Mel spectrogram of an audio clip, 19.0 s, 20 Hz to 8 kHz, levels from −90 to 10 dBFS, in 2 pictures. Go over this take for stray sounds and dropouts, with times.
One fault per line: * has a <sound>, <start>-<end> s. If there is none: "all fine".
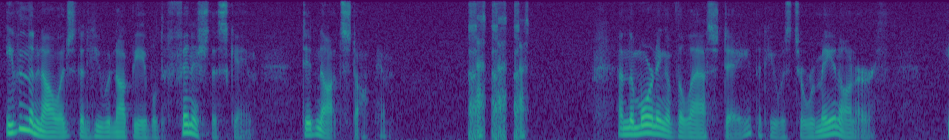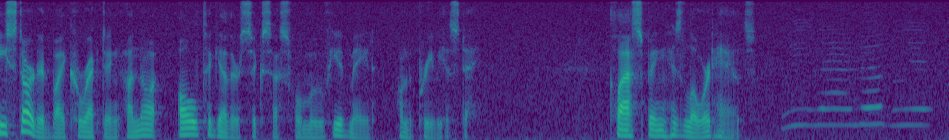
* has a laugh, 4.7-5.3 s
* has a sigh, 17.3-18.9 s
